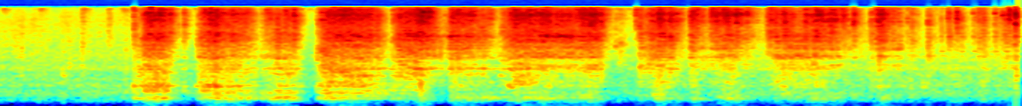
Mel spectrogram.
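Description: A floor jack being rolled across a concrete garage floor: rough scraping and rasping in uneven strokes, roughly two a second, starting about a second in.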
